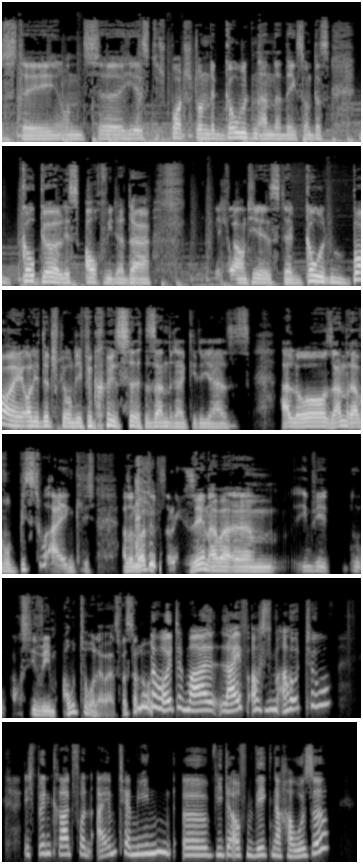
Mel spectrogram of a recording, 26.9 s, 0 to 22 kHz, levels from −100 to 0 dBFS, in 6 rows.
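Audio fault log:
4.87, 15.40–15.44, 19.79–19.83 and 25.98 s, damaged data in a compressed stream: each is a brief chirp, squawk, click or short hole cutting into the sound. Corrupted bytes in the compressed data made the decoder misread those frames and lose sync until it found a valid frame header.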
